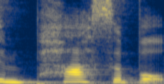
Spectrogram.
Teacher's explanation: 元音更倾向于是发成一个啊的发音，很像我们汉语那个啊的那个音哈，当然口型要更大一些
